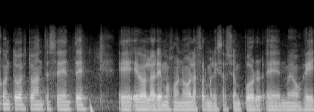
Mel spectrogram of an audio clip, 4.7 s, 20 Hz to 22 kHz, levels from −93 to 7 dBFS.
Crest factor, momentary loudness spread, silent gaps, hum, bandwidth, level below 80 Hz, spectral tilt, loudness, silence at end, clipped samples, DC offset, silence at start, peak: 16 dB; 9 LU; none; none; 8.4 kHz; -34 dBFS; -8 dB/octave; -16 LUFS; 0 s; under 0.1%; under 0.1%; 0 s; 0 dBFS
